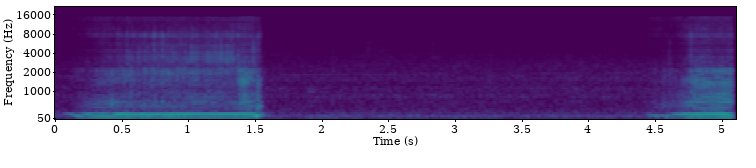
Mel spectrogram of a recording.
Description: English Bulldog snoring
